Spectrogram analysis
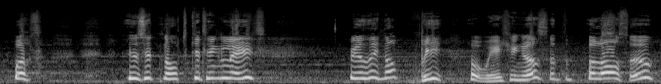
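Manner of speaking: high, quavering voice of a broken man; Fortunato's sad voice. A narrator's reading. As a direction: laugh it off, pretending it's a joke. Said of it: "It was succeeded by a sad voice".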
